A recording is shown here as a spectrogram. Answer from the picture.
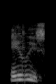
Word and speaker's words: Halley: 1758, and this is called Halley's Comet, or as some people pronounce it, Halley's Comet.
